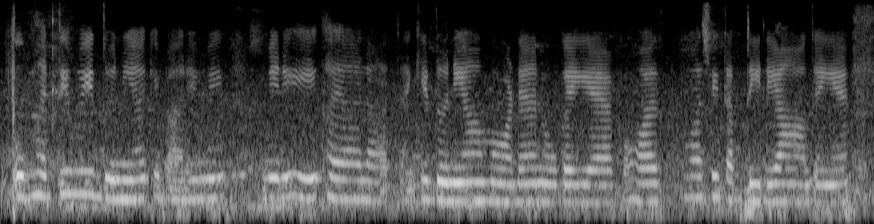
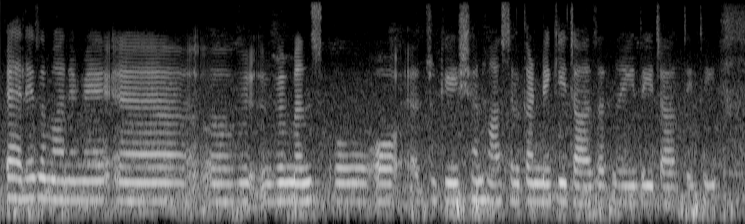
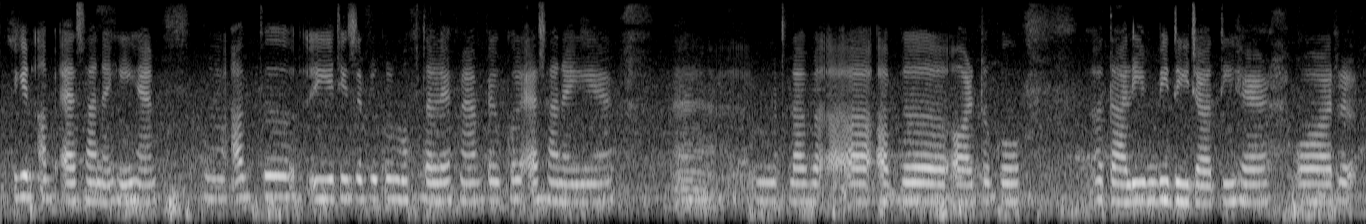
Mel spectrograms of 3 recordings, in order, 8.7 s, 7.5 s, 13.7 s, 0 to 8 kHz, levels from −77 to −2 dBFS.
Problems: constant background noise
